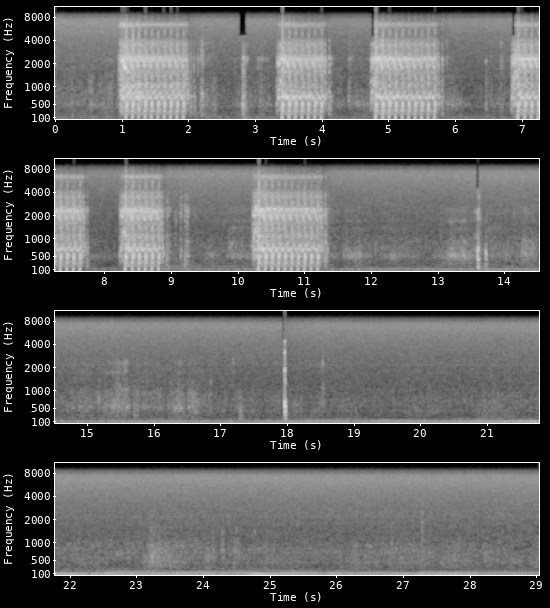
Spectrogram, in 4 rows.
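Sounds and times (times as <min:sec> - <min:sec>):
airsoft gun full-auto bursts: 0:01.0 - 0:02.3, 0:03.3 - 0:06.0, 0:06.8 - 0:09.3, 0:10.2 - 0:11.6.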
